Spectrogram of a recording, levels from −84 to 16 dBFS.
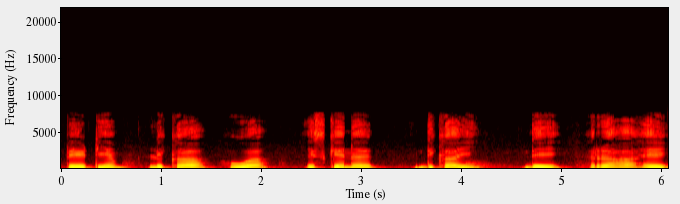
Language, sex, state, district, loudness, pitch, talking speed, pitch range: Hindi, male, Rajasthan, Jaipur, -18 LUFS, 95 Hz, 80 wpm, 95-100 Hz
